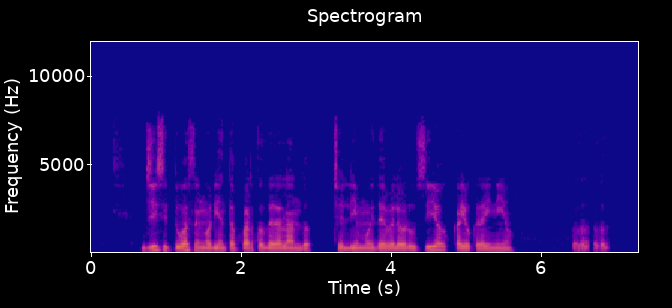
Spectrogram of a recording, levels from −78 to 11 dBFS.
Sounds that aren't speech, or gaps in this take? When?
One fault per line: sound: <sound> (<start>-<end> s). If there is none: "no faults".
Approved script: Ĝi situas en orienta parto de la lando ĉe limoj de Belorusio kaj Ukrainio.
sound: laugh (6.4-6.9 s)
